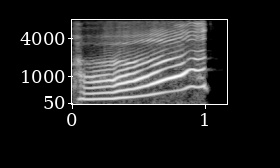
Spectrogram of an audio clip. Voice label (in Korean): Vox Casting, kr; Ripine; kingsraid; voices heroes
